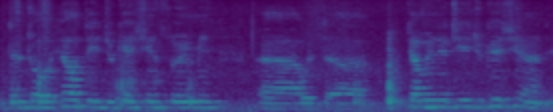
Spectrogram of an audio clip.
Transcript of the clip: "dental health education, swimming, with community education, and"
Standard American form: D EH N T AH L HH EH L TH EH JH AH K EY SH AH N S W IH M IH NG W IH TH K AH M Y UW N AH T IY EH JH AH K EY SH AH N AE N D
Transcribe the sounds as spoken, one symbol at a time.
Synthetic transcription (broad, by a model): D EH N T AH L HH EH L T EH JH AH K EY SH AH N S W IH M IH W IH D K AH M Y UW N AH T IY EH JH AH K EY SH AH N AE N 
